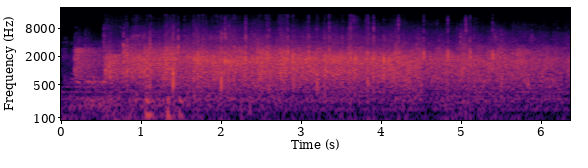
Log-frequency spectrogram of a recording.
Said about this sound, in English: Come on, surely that needs a clap.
